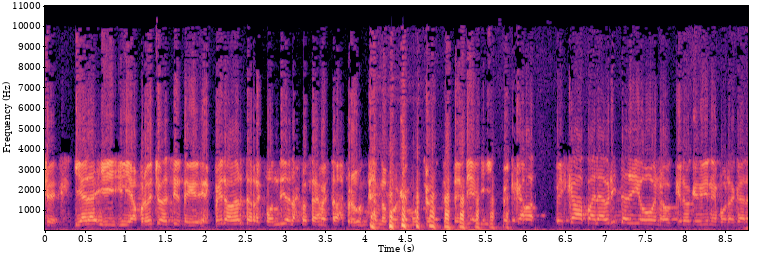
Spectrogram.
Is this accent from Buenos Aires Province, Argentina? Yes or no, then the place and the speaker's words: yes; La Plata, Buenos Aires Province, Argentina; yo soy ahora, vivo en La Plata, bueno, nací en La Plata y soy de La Plata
